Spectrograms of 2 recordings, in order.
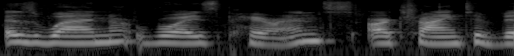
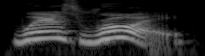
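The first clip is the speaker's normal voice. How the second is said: gasped in alarm; 4 semitones higher than usual. A narrator's reading. Mother to the doctor, alarmed gasped question. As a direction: let it burst out as she sees the empty bed. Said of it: "Missus Ebenhart gasped".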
